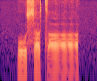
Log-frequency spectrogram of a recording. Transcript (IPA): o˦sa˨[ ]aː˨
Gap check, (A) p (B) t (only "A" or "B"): B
